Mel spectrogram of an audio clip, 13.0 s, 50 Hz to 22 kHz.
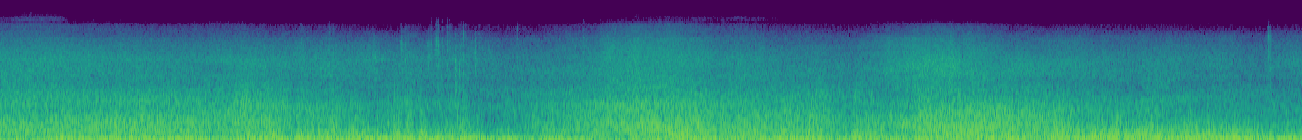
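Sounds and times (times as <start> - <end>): ocean surf washing onto beach: 0.0 - 13.0
wind rumbling on microphone: 0.0 - 13.0.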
